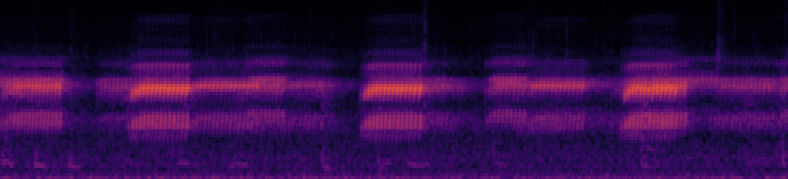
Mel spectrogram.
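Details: Gray tree frog (Hyla versicolor) males trilling to attract mates, eastern North America: loud musical bird-like trills about half a second long, repeated every second or so, with a chorus of overlapping fainter trills from other frogs.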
